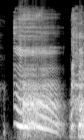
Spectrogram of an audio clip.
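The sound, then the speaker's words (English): A person imitates a Canadian bison, letting out one loud, drawn-out groaning grunt that sinks in pitch over about a second, followed by a brief burst of voice. “you would give us a Canadian bison sound.”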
